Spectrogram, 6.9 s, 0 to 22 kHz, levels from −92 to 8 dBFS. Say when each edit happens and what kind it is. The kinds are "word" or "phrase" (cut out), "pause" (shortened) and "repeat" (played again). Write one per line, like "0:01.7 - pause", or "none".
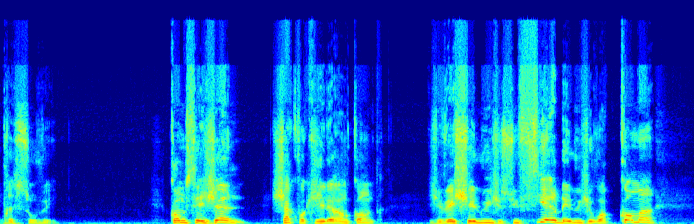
none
